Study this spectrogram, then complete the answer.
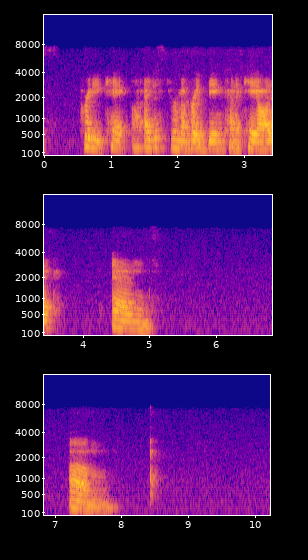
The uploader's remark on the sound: Freedomain Call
